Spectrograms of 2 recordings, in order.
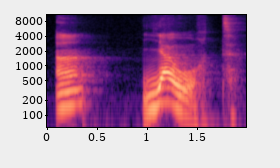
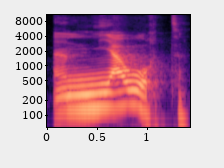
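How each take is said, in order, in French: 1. Les mots sont dits sans consonne de liaison. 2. Une consonne de liaison relie les mots. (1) "Non, on dit" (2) "on ne dit pas"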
